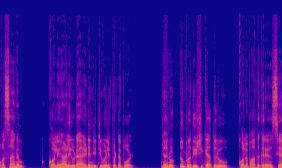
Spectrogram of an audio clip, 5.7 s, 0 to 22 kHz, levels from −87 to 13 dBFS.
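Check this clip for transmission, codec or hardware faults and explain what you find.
Two brief stretches of lost packets rebuilt from error correction break into the speech, at 2.11 to 2.45 s and 4.13 to 4.39 s. A lost packet rebuilt from error correction occurs when each missing packet is replaced by a low-bitrate copy carried in the next one, so the sound never drops out. The repairs span about 180 ms, which fits nine 20 ms packets, and 140 ms, which fits seven. Both passages turn briefly rougher and grainier. Unlike guessed concealment, there is no buzzy repetition or fade, and the actual sound continues at reduced quality.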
